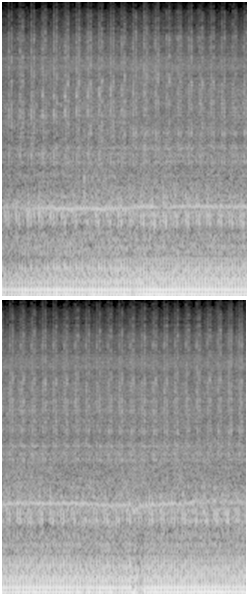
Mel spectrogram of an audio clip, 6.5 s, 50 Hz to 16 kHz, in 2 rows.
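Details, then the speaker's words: 2001 VW Jetta project car, oil had been empty, revved: rapid light tapping about four per second over steady engine note; owners think it's the valves rather than the lower block, unconfirmed. "it's still [ __ ] tapping pretty good ain't it huh it's still tapping give it gas"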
